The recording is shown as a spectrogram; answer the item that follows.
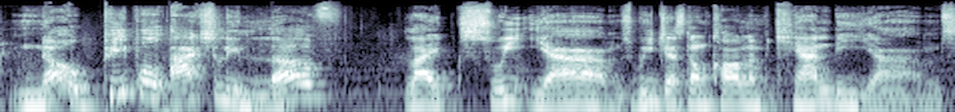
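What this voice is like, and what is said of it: Bahamian accent. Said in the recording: “So if you had an accent, don't be alarmed. I'm from the land of sun, sand, and sea, beautiful Nassau, Bahamas.”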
